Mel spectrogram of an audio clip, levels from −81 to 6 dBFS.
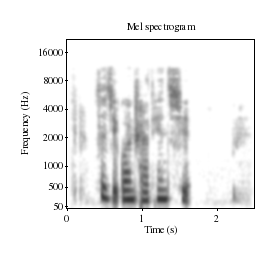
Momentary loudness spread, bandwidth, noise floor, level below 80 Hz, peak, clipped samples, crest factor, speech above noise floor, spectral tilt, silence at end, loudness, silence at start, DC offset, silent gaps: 8 LU; 11.5 kHz; -65 dBFS; -54 dBFS; -2 dBFS; under 0.1%; 18 dB; 47 dB; -5 dB/octave; 0.85 s; -19 LUFS; 0.4 s; under 0.1%; none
